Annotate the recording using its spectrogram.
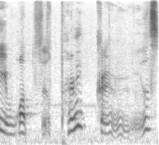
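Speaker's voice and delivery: very slow, failed deep put-on voice, cracking. Trying to do a voice that goes lower: failed low put-on voice, cracking. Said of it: "Sometimes I can make my voice go lower. This is not one of those moments".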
